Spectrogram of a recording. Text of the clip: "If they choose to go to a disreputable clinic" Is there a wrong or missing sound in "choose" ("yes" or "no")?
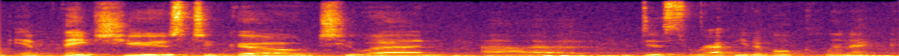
no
